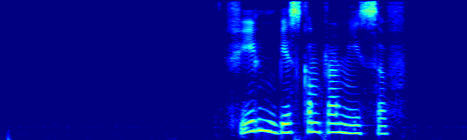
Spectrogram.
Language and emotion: Russian, neutral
